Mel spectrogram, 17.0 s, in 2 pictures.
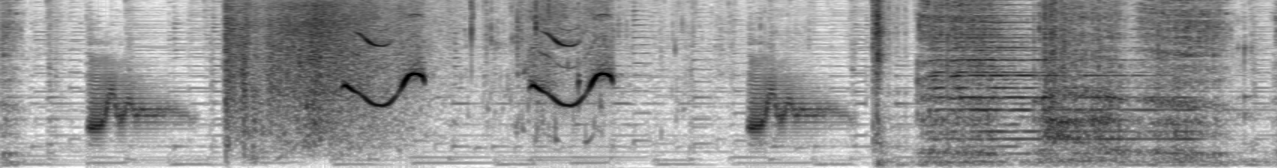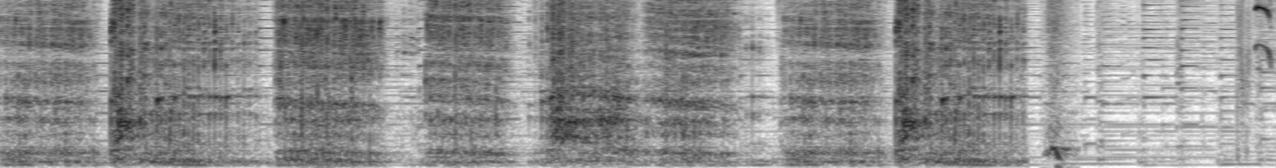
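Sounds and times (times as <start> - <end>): lion roaring: 0.0 - 0.2, 6.0 - 15.5
background music: 0.0 - 17.0.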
